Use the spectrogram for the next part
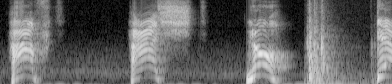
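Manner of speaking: high shouted numbers, spaced out; threatening count. A narrator's reading. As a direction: finish the count high and menacing. Bully finishes the countdown.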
